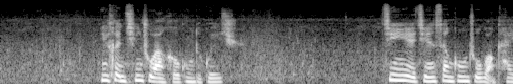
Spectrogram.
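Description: A woman speaks calmly and coldly, close by.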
